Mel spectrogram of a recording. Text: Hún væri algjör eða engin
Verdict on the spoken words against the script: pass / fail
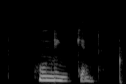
fail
